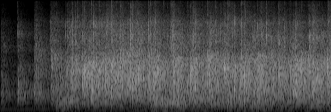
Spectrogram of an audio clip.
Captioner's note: oklaski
